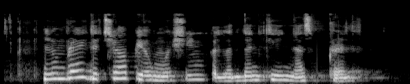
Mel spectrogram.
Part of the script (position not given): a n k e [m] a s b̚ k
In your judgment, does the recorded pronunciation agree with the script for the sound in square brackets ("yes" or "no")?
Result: no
